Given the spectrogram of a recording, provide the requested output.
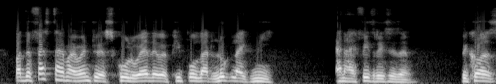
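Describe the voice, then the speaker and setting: A man with a Botswana accent speaks in a dark, mellow tone with ordinary pitch variation. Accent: Botswana (Setswana) English. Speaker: podcast host, youth NGO member. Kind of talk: podcast interview. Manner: conversational, with many fillers.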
